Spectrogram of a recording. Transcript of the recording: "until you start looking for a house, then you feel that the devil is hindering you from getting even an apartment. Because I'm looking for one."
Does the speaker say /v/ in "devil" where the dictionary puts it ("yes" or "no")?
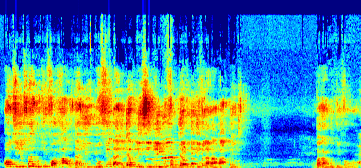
yes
